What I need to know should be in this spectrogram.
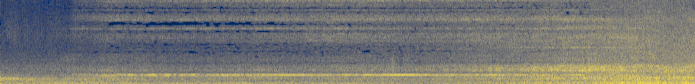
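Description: A second train approaches at speed with a rising roar and a whining tone.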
